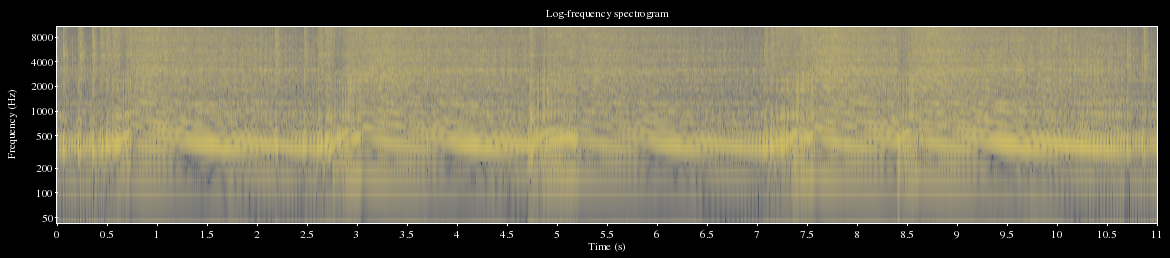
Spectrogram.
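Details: 1995 Honda CR250 two-stroke on a test ride with fresh premix: revs climb in long pulls, then sag and break up. There is a bad mid- and upper-range bog, and the owner thinks it sounds lean.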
